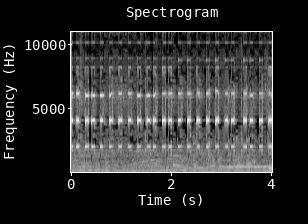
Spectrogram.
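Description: A timer beeps in a rapid, evenly spaced series of loud electronic pulses, with a voice talking underneath the beeping.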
